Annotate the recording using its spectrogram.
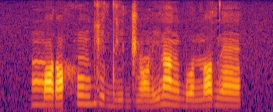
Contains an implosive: no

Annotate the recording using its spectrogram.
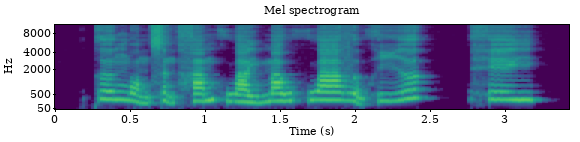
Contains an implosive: no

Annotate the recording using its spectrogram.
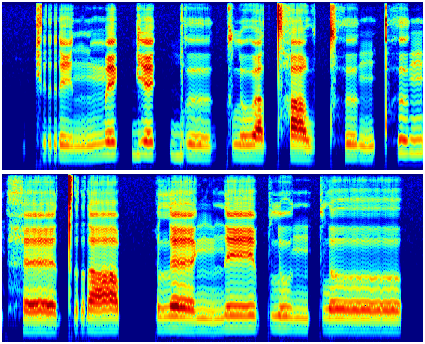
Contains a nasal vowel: no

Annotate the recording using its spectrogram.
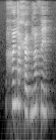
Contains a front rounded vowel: yes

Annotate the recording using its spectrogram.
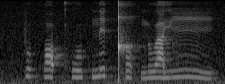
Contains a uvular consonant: no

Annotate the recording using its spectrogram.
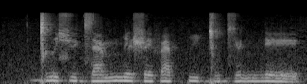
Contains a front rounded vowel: yes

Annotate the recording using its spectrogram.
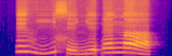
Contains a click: no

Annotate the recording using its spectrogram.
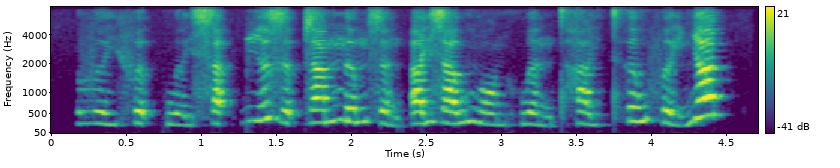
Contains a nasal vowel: no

